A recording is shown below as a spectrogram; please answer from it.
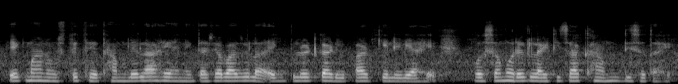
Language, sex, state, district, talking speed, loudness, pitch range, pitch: Marathi, male, Maharashtra, Solapur, 195 wpm, -25 LUFS, 160-170 Hz, 165 Hz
